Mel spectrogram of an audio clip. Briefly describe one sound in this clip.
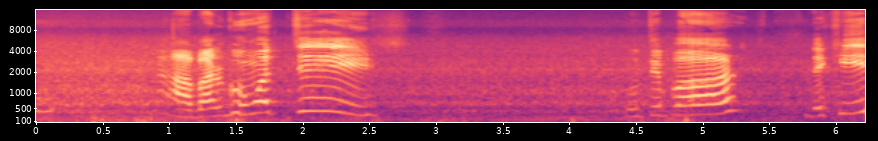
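A toddler squeals loudly in a high voice close by.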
